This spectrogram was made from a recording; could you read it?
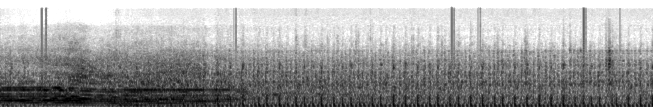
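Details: Yamaha RX King two-stroke: uneven, rattly beat of about three pulses a second with a clattery edge, running rough. A bearing noise is heard; a teardown possibly reaching the crankshaft is suspected to be needed; not confirmed.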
